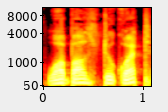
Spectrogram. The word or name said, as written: wapaltugwat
